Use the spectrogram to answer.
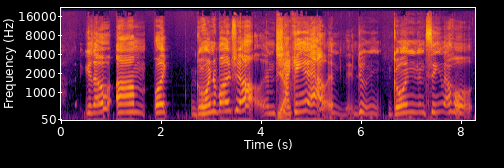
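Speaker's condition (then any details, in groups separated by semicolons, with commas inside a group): Cerebral palsy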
